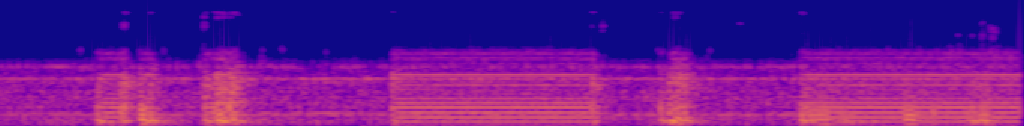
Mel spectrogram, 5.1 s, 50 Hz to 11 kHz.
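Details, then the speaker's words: Sony Genezi modular HCD-GTR33 with defective audio that shuts off by itself, checked at a speaker output: steady low buzzing hum with stacked overtones switching in and out; amplifier-stage hum fault suspected, not confirmed. "voy a bajar el volumen acá y voy a verificar una de las salidas ah bien ahí oímos el ruido no"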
